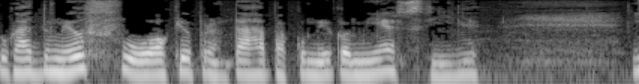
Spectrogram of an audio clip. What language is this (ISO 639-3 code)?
por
